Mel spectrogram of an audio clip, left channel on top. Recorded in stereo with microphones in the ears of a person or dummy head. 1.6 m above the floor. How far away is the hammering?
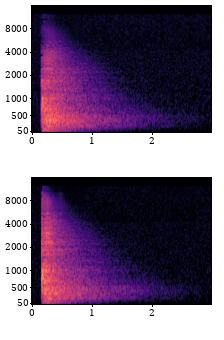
About 2.5 m.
